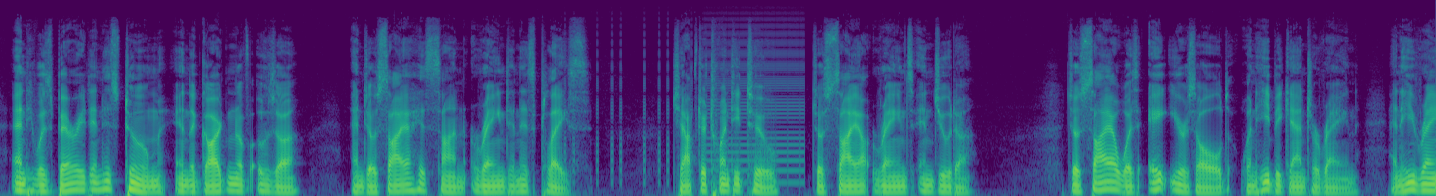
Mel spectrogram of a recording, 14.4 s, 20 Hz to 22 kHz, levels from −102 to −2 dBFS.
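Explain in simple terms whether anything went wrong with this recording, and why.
Yes, two things went wrong, both caused by a mobile phone sitting near the recording gear.

The first is GSM signalling bursts, from 5.65 to 6.93 seconds, just after "son reigned in his". An older 2G phone sent short groups of radio pulses while it was signalling. The audio circuit picked them up and turned them into sound. You hear a galloping dit-dit-dit of brief buzzes, pulsing about 217 times a second, fairly quiet under the speech.

The second is GSM phone buzz, from 7.03 to 8.05 seconds. Here the phone was in a call, so it sent pulses continuously, 217 times a second. The circuit turned these into a steady, harsh, raspy buzz with a rough, gritty edge. It has nothing to do with the speech. It sits at a similar quiet level, but it holds steady instead of galloping.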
